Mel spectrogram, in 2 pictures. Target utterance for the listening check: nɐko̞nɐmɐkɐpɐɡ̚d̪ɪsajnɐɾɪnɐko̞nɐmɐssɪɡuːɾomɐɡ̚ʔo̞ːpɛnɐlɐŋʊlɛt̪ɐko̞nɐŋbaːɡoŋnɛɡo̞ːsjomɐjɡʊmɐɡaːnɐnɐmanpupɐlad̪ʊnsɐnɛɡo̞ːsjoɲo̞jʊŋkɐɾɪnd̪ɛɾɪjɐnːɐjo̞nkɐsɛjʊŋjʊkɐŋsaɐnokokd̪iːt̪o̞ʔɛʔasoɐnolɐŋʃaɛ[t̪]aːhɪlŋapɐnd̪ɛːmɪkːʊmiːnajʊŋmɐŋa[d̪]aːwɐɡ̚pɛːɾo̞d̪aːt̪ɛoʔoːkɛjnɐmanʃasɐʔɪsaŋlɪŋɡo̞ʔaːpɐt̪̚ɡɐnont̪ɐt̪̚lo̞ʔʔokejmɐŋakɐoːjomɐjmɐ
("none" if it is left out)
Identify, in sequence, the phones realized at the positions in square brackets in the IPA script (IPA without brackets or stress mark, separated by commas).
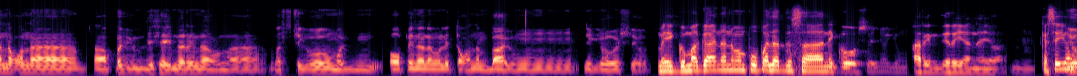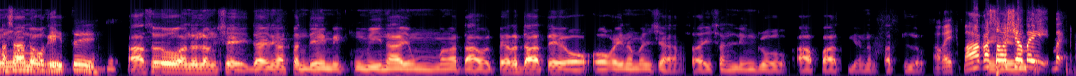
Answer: d̪, t̪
